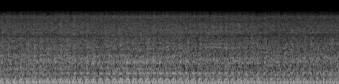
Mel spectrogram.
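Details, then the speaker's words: GY6 scooter, about 4,000 miles, just after starter repair (starter was a quarter full of oil with a shorted winding, causing hard cranking, high current draw and battery drain); fires right up and idles with a quiet, even putter, no stumbles; normal idle. "I'm going to give it a try I got this taped so I have to hold it like hold the camera go on fires right up"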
